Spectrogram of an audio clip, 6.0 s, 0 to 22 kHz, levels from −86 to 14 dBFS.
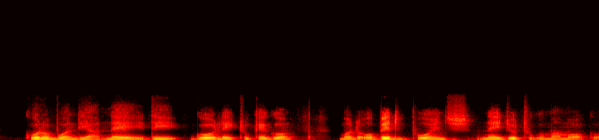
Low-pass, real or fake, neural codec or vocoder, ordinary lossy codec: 7.2 kHz; fake; codec, 24 kHz, 0.5 kbps, DualCodec; none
